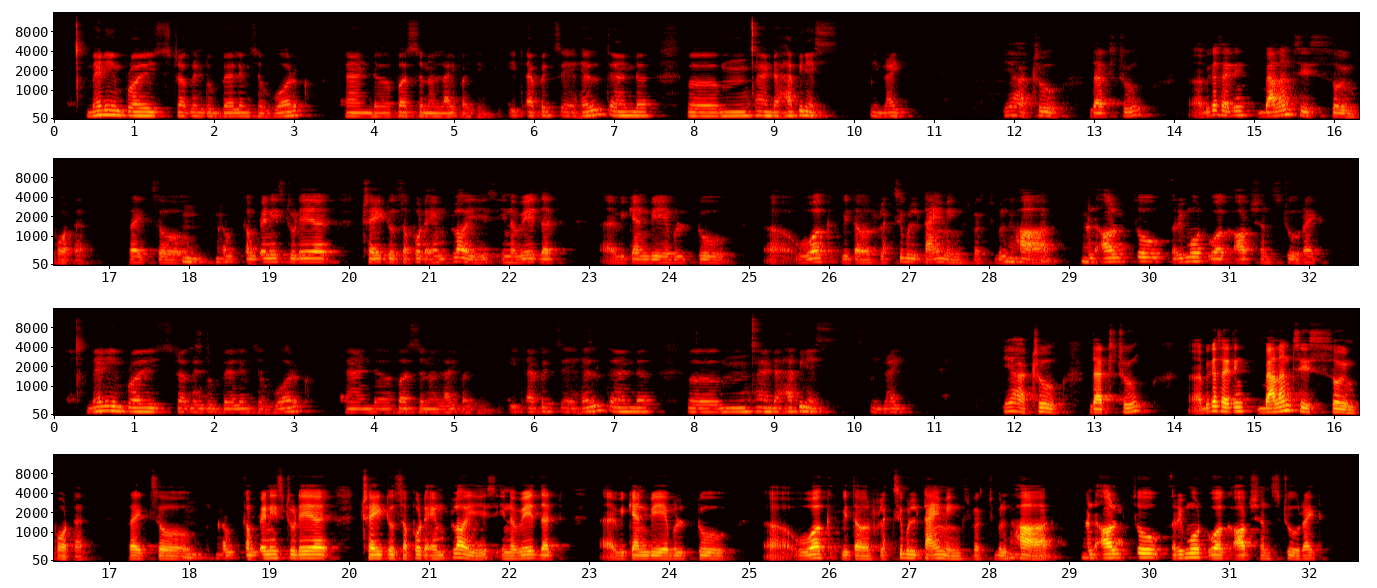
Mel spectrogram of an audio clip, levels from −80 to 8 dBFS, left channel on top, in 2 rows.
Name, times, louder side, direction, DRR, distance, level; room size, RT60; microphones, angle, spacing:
voice 1, 0.4-3.1 3.6-9.7 10.2-10.6 17.9-18.5 28.2-28.8 29.2-29.4, left 2 dB, 45° left, 0.5 m, -34 dB
voice 2, 11.9-12.6 13.0-13.6 14.2-16.7 17.3-18.1 18.4-22.6 23.2-24.7 25.2-28.8 29.2-32.1, right 7 dB, 60° right, 0.3 m, -28 dB
5.4 x 3.9 x 2.3 m
head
